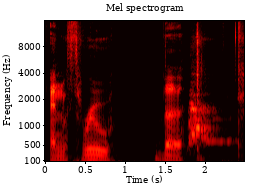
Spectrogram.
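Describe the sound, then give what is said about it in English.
A pet dog barks in the background, sending a few short, sharp barks over and between a person talking in the foreground. “I apologize for my dog barking in the back.”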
